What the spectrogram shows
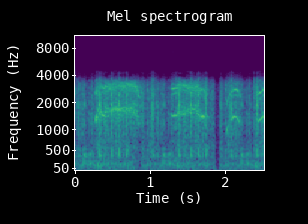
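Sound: typewriter typing sound effect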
